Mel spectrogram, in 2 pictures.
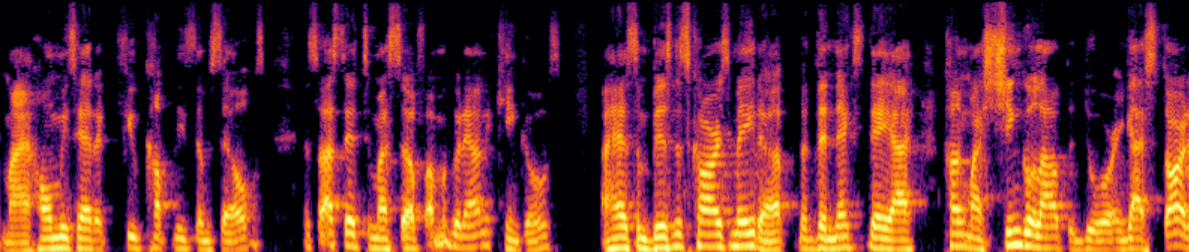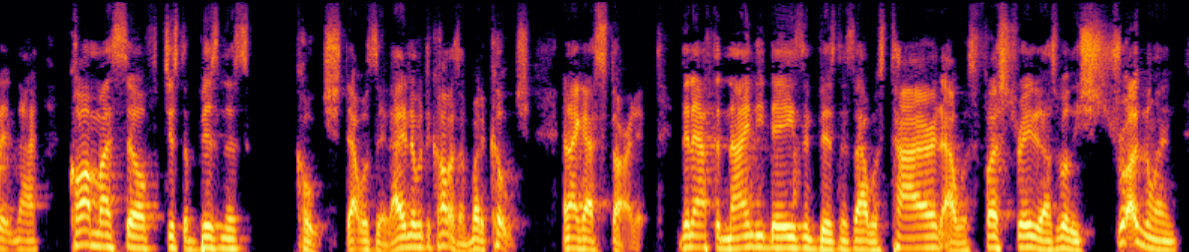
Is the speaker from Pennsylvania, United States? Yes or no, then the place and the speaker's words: no; Washington, District of Columbia, United States; a native Washingtonian. I've only worked for one company my entire career. I'm from Washington, D.C.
